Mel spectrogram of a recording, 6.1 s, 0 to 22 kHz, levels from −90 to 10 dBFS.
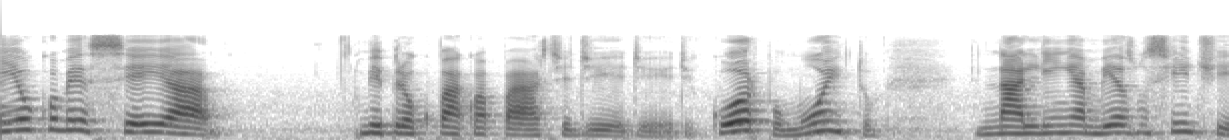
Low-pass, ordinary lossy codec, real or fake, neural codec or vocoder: none; none; real; none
